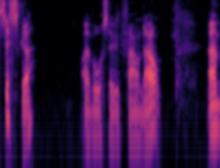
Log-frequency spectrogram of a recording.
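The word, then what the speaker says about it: CSKA: there was locomotive spartak csk which is actually pronounced cisca i've also found out um but there was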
